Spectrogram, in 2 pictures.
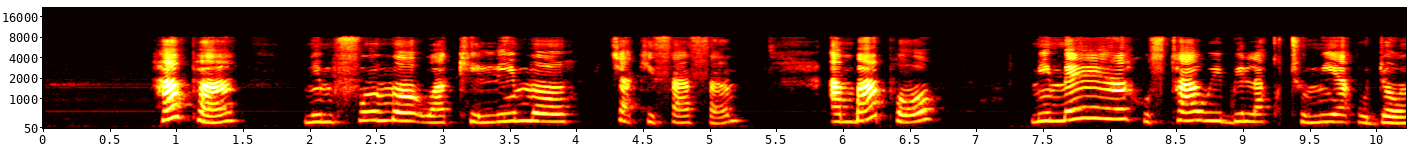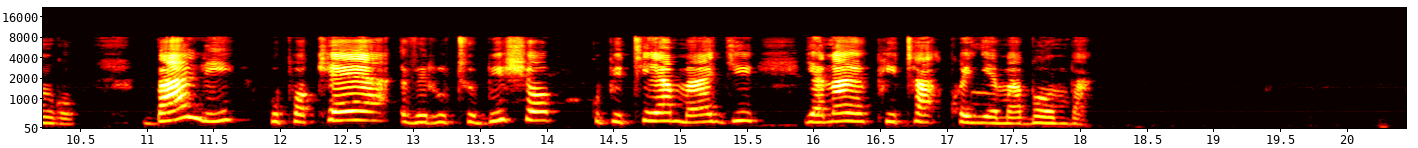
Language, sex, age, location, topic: Swahili, female, 36-49, Nairobi, agriculture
